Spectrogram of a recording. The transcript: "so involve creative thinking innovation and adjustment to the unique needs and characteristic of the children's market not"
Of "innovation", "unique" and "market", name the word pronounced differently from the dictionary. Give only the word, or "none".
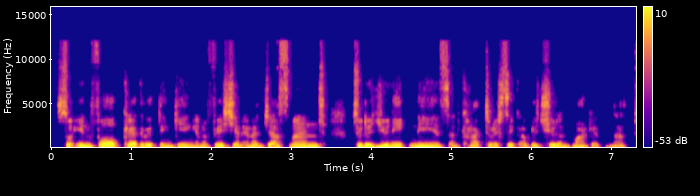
innovation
